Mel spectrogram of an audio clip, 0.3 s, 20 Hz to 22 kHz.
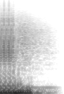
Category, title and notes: Instrument samples > Percussion
snarekick shaky 1
A snareroll. Not a mainsnare. • snare: 7×14" Tama John Tempesta Signature series • kick: 18×22" Tama Star Classic Quilted Sapele Bubinga A simultaneous snarekick (snare and kick) with multiplied attack, distorted and attenuated high-frequency decay. snarekick kicksnare snare-kick kick-snare tick tap click clack trigger trig percussion beat snareroll drumroll
kicksnare, tick, kick-snare, tap, trigger, snareroll, click, percussion, snare-kick, drumroll, roll, impact, strike-booster, snarekick, beat, trig, clack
